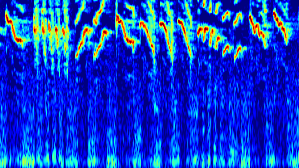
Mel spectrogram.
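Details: Lure song of a white-eye for prompting other white-eyes to sing: dense, bright, very high twittering with rapid slurred whistles and short trills packed closely together.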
